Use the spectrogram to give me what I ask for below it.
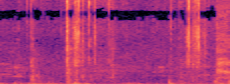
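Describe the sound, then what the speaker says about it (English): Rapid bursts of clicking from a socket wrench ratcheting while a prefab chicken coop is assembled outdoors, several short runs of clicks spaced across the moment, fairly close but modest in level. "A socket wrench and a Phillips screwdriver."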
